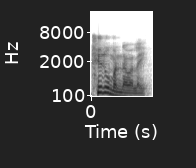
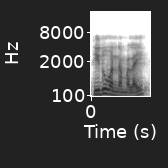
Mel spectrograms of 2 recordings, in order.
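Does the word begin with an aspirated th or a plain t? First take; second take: aspirated th; plain t. First: The word begins with an aspirated th sound. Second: The word begins with a plain t sound. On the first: This is how people in Tamil Nadu say it. "उसको वो लोग बोलते हैं थिरुवन्नामलाई" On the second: This is how it is commonly read elsewhere. "तिरुवन्नामलाई जो हम लोग पढ़ते हैं"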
